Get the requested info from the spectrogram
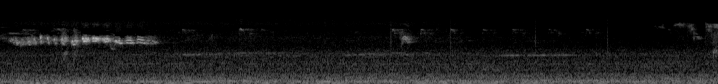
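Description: A bird's fast, high trill for about a second and a half at the start, followed by scattered faint, short high chirps.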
